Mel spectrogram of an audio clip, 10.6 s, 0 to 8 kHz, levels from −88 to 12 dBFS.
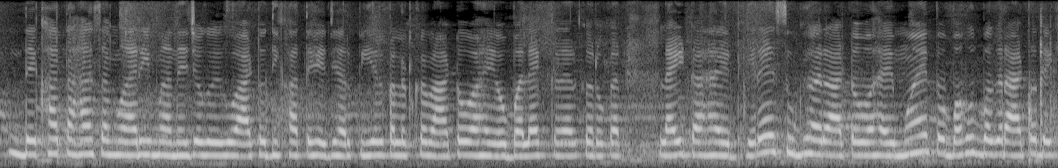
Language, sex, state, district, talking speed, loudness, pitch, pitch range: Chhattisgarhi, female, Chhattisgarh, Sarguja, 190 wpm, -12 LUFS, 235 Hz, 230-245 Hz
